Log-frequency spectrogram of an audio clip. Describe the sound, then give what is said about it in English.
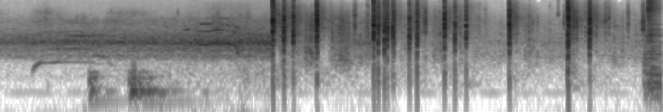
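A goose honks loudly for about two seconds, then a rapid, irregular volley of sharp shotgun blasts cracks out, roughly a dozen punchy reports fired at a single bird, with the honking dropping away. “That was me trying to shoot at one bird.”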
